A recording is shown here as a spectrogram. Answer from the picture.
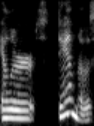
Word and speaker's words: Ehlers-Danlos: For her, because the Ehlers-Danlos, am I saying that right? Yep. Yep. How do you spell that, by the way?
